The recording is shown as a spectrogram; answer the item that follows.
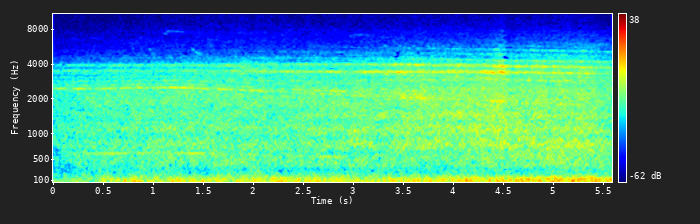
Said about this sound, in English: now we invite you to sit back, relax, and enjoy the takeoff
